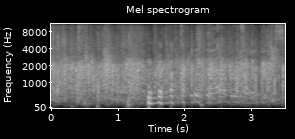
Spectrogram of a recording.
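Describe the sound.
Steady audience applause at a live show as a performer leaves the stage, a dense wash of many hands clapping at an even loudness for a few seconds, with a few voices briefly rising over it near the middle.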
